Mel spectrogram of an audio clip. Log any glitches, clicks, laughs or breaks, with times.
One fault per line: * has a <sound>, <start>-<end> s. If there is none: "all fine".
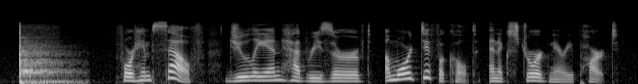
* has a thud, 0.2-0.9 s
